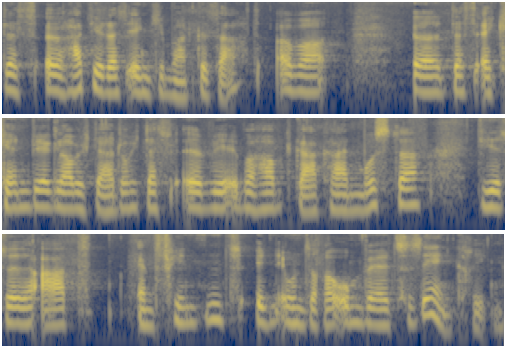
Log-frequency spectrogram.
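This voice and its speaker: Her pitch very deep and low, a woman talks at a moderate pace in a dark, mellow tone with fairly even intonation. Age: 70s. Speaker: linguist and author. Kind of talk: interview. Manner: quiet, not loud.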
